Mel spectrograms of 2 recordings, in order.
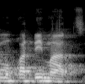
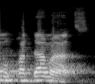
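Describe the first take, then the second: First: The vowel after the double d is 'i'. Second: The vowel after the double d is 'a'. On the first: It means something that comes first. "itu muqaddimah di kasri dal" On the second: It means something deliberately placed first. "Wa bi Fatihah bisa dibaca muqaddamat"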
